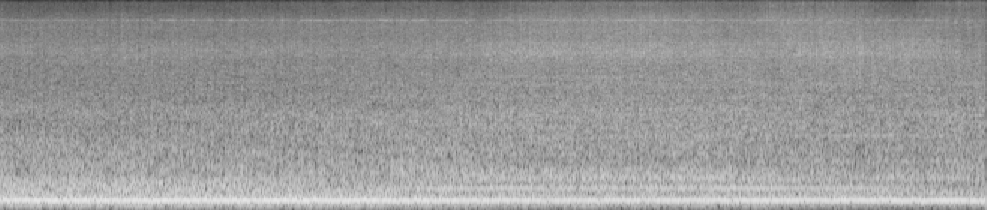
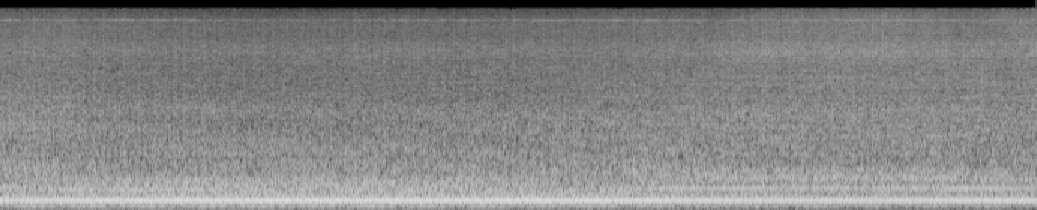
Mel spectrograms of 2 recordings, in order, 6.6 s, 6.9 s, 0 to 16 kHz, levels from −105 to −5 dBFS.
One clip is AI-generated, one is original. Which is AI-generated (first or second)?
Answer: first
